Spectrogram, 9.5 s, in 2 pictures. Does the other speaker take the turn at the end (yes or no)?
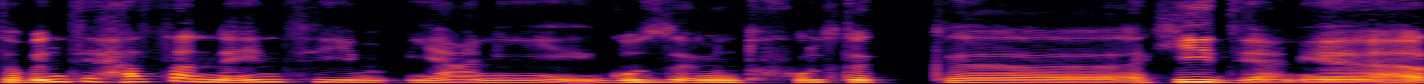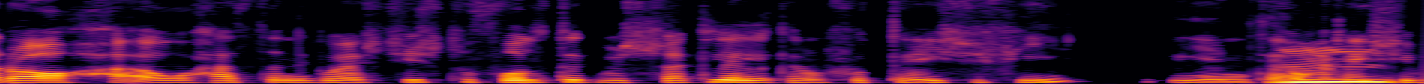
yes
